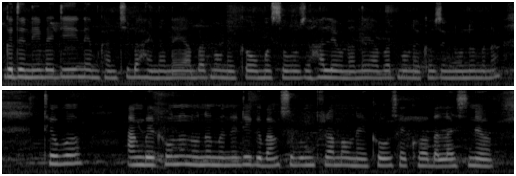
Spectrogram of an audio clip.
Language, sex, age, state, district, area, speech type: Bodo, female, 18-30, Assam, Udalguri, urban, spontaneous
